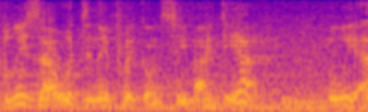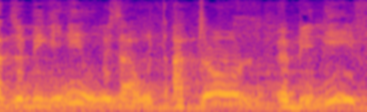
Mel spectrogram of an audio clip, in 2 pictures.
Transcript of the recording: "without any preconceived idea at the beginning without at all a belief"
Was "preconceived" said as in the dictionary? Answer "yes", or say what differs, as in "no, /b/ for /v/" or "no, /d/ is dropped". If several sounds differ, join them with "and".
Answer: no, /d/ is dropped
